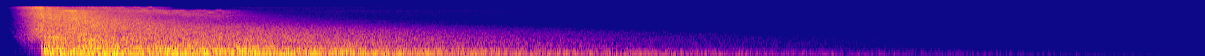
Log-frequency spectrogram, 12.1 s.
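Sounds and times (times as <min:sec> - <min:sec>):
explosion: 0:00.1 - 0:09.2.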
